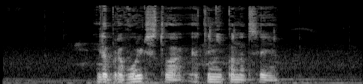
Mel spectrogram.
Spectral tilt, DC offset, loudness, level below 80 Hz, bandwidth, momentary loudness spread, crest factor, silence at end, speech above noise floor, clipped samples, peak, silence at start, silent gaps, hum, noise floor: -4.5 dB/octave; under 0.1%; -19 LUFS; -42 dBFS; 17 kHz; 7 LU; 22 dB; 0.2 s; 28 dB; under 0.1%; 0 dBFS; 0.7 s; none; none; -47 dBFS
